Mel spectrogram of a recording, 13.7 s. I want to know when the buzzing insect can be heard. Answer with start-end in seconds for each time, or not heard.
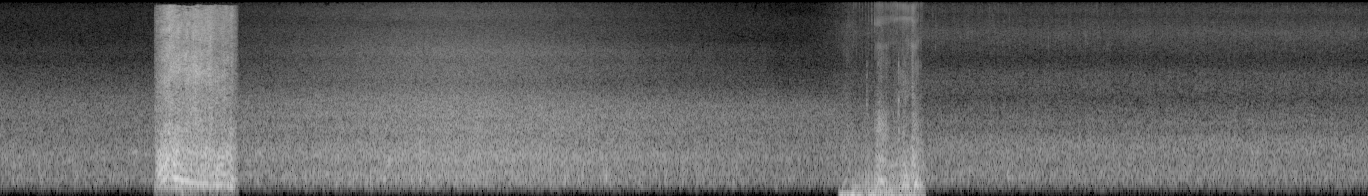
not heard.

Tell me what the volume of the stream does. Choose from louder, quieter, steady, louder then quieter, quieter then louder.
louder then quieter.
